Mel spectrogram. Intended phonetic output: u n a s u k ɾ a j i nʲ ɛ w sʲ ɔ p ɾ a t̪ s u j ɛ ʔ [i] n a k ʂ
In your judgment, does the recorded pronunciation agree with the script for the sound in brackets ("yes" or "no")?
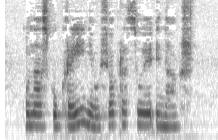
yes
